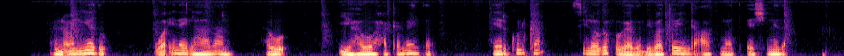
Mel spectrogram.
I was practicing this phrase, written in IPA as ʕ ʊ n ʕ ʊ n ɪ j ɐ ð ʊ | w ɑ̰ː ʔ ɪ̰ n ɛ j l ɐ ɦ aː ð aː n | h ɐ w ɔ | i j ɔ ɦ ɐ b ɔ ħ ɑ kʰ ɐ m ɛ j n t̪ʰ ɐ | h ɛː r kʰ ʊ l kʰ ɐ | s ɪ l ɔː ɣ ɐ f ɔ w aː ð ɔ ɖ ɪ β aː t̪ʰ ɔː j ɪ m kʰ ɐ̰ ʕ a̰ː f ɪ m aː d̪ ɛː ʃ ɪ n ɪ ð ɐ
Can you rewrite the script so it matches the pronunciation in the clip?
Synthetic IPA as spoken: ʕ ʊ n ʕ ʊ n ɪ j ɐ ð ʊ | w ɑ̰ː ʔ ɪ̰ n ɛ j l ɐ ɦ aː ð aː n | h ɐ w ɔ | i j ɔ ɦ ɐ w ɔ ħ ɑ kʰ ɐ m ɛ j n t̪ʰ ɐ | h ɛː r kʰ ʊ l kʰ ɐ | s ɪ l ɔː ɣ ɐ f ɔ ɣ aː ð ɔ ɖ ɪ β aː t̪ʰ ɔː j ɪ ŋ kʰ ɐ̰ ʕ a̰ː f ɪ m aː d̪ ɛː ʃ ɪ n ɪ ð ɐ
